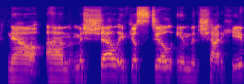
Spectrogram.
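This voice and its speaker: Over a quiet background, a man with an Australian accent speaks at a fairly slow pace. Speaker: tarot reader. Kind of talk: live stream tarot readings. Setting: live stream. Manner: hesitant, many fillers.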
